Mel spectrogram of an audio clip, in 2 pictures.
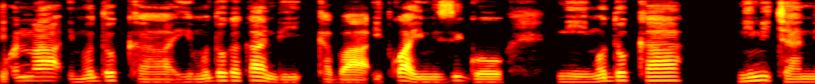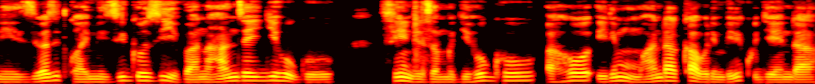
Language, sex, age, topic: Kinyarwanda, male, 25-35, government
